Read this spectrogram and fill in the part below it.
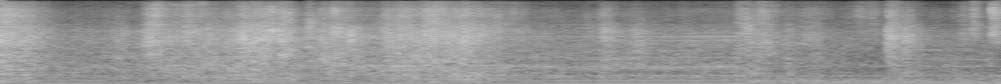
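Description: Sheet metal scrapes and clatters as a loader dumps it into a truck bed.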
